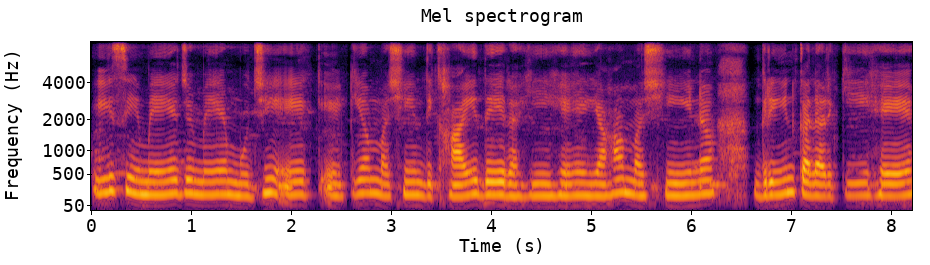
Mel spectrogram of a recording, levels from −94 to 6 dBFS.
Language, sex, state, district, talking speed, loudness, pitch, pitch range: Hindi, female, Bihar, Bhagalpur, 125 wpm, -17 LUFS, 185 Hz, 170-195 Hz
